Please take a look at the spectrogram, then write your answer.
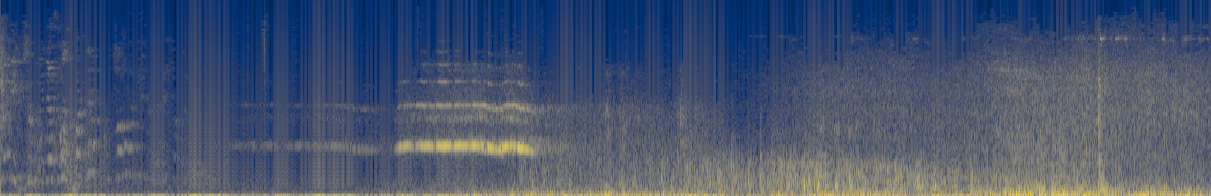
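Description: A busy railway station: a train horn sounds, then the heavy rumble of an arriving express train fills the scene, with a crowd murmuring faintly throughout.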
